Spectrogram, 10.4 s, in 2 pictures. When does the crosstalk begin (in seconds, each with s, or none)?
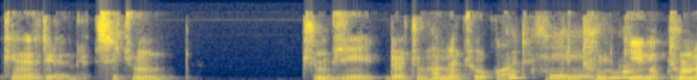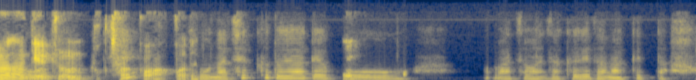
3.8 s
